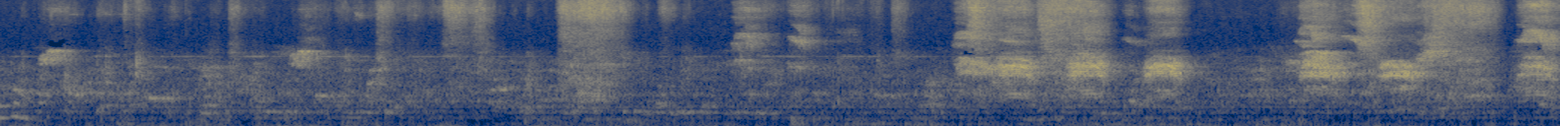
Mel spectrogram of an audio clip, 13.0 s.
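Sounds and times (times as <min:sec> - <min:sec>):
harsh cawing bird calls: 0:08.0 - 0:10.0, 0:10.7 - 0:13.0.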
